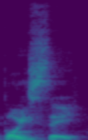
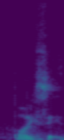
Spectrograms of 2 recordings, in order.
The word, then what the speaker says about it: Boise: Um so, ah Amy said, "Boisey." Boyisey, there you go. Now I know how to pronounce it.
